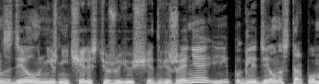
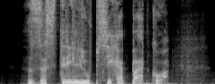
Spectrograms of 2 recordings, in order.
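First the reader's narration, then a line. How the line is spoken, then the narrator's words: Hissed. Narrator (Russian): прошипел Боровский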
